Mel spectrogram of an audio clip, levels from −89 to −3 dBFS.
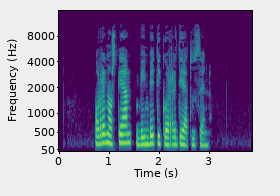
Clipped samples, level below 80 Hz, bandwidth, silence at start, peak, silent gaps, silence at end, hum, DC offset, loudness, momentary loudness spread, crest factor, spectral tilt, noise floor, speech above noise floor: under 0.1%; -70 dBFS; 10.5 kHz; 0.75 s; -4 dBFS; none; 0.85 s; none; under 0.1%; -21 LUFS; 11 LU; 18 dB; -6.5 dB/octave; -71 dBFS; 51 dB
